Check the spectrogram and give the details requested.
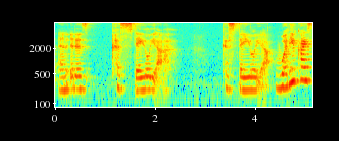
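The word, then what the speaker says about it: Castalia: is predominantly a girl's name and it is castelia castelia what do you guys think of that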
